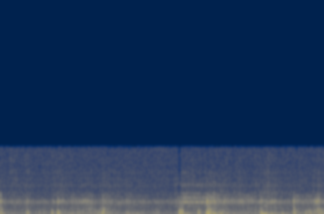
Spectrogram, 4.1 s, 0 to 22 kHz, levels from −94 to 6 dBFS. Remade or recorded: recorded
